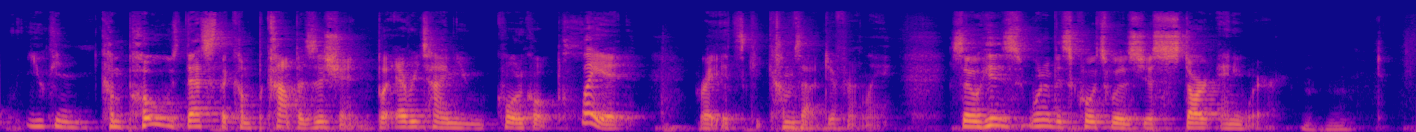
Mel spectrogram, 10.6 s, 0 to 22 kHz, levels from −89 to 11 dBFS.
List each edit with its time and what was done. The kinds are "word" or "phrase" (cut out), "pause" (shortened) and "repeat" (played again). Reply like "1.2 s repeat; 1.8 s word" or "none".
none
